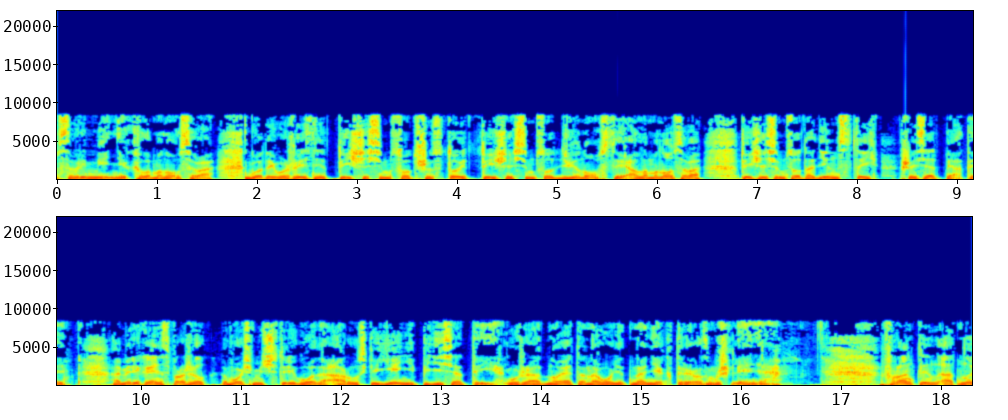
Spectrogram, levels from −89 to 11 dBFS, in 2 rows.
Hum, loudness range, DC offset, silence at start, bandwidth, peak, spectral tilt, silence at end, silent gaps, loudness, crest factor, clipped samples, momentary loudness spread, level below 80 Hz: none; 1 LU; under 0.1%; 0 s; 8.8 kHz; 0 dBFS; -5 dB/octave; 0 s; none; -12 LUFS; 12 dB; under 0.1%; 4 LU; -28 dBFS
